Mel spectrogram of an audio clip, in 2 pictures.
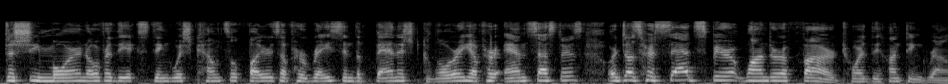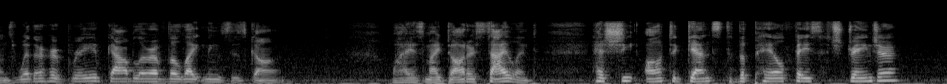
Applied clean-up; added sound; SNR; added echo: none; none; none; none.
